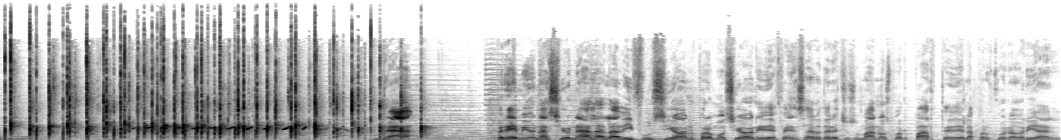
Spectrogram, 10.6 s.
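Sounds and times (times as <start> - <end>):
group applauding: 0.0 - 4.6
speech: 3.9 - 4.3, 5.0 - 10.6.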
